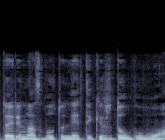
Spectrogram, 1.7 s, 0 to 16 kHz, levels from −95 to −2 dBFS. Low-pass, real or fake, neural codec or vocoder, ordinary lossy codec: 9.9 kHz; fake; autoencoder, 22.05 kHz, a latent of 192 numbers a frame, VITS, trained on many speakers; AAC, 48 kbps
